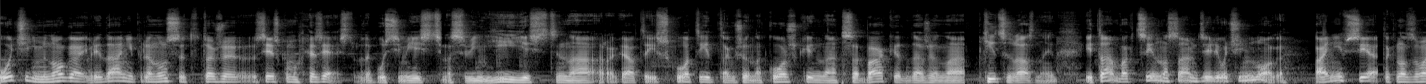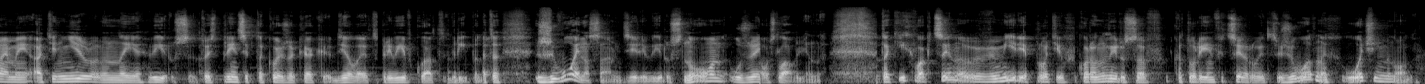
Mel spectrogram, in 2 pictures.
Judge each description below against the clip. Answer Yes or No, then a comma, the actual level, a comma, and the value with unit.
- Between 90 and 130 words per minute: No, average, 145 wpm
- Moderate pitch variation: Yes, average, 4.5 semitones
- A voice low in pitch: Yes, low, 110 Hz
